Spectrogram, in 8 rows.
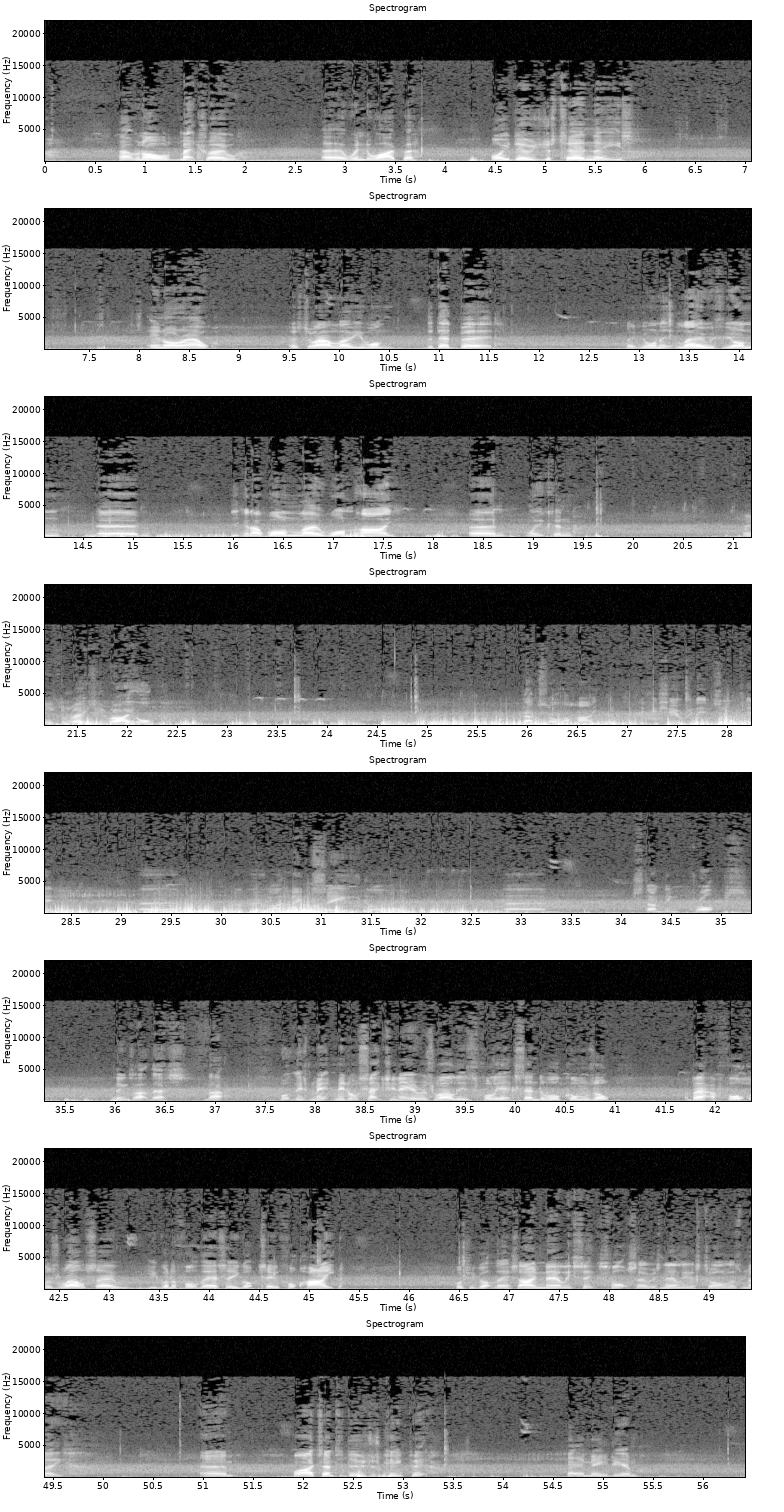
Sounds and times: Wind noise (microphone): 4.2s - 4.5s, 14.4s - 16.2s, 17.0s - 18.4s, 20.9s - 33.0s, 35.2s - 36.1s, 52.4s - 53.0s, 53.9s - 54.6s.

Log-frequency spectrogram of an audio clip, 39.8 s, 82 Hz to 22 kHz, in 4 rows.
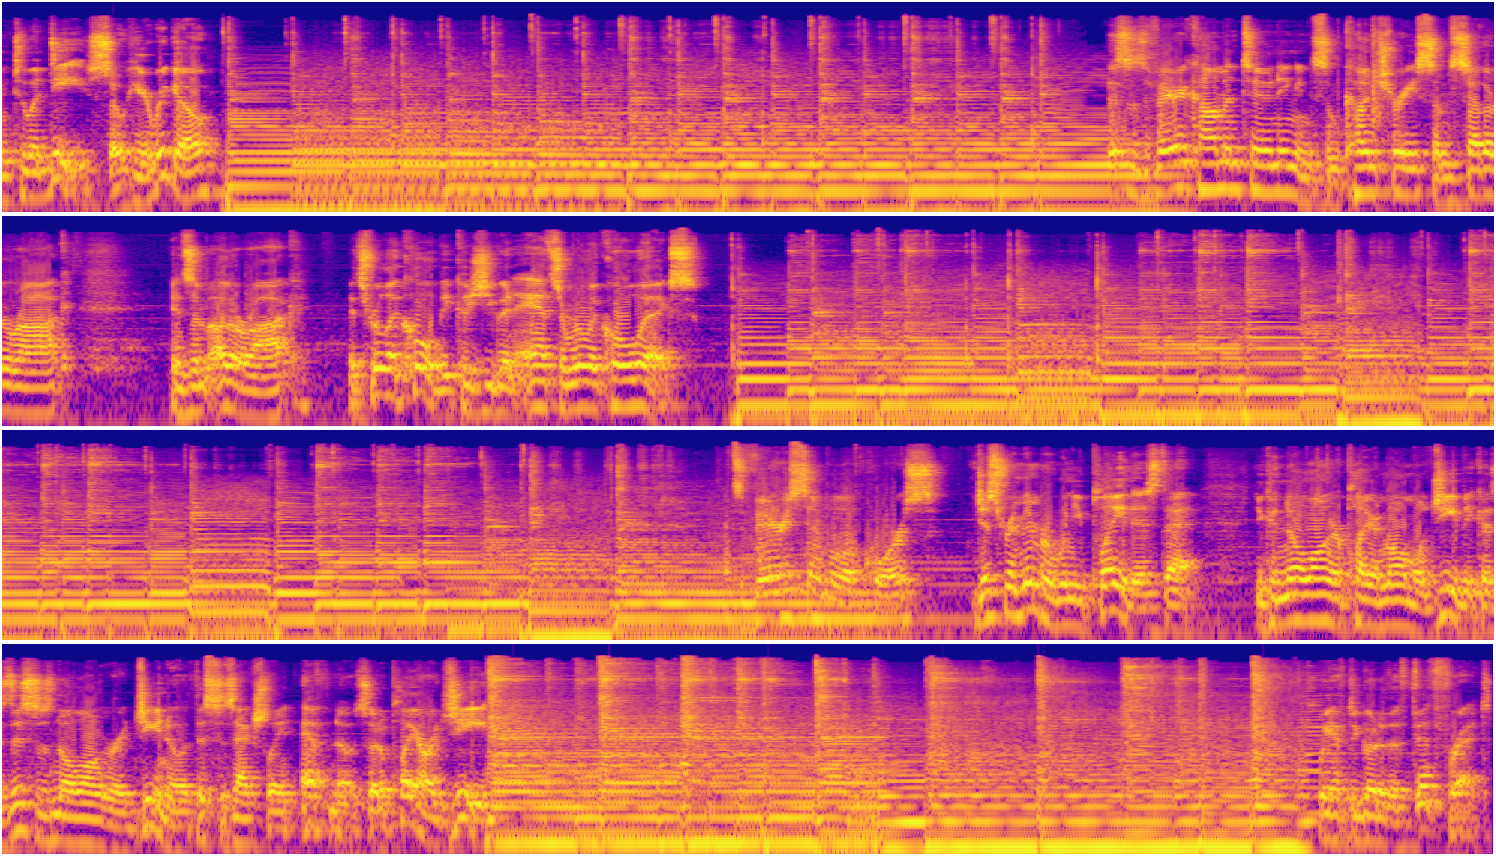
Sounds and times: Speech: 0.0s - 1.5s, 7.4s - 10.5s, 11.1s - 14.7s, 24.7s - 33.2s, 38.6s - 39.7s
Guitar: 0.0s - 39.7s.

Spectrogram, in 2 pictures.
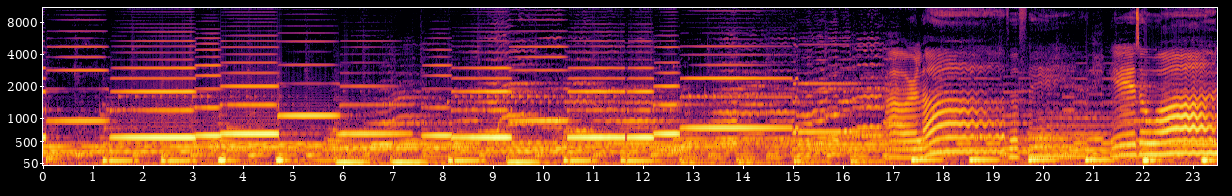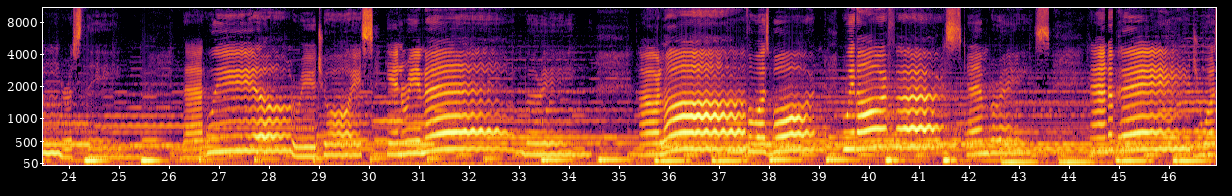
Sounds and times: Music: 0.0s - 46.9s.

